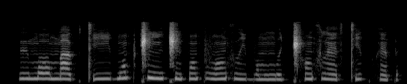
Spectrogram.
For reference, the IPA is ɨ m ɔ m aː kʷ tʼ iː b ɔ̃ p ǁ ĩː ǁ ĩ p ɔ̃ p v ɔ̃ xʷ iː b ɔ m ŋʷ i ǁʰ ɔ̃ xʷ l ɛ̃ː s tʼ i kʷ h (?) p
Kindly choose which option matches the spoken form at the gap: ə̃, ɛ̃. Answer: ɛ̃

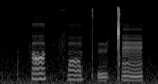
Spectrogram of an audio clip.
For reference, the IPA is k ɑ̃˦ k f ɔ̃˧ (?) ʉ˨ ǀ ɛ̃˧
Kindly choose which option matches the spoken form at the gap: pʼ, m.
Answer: pʼ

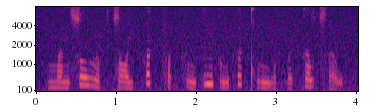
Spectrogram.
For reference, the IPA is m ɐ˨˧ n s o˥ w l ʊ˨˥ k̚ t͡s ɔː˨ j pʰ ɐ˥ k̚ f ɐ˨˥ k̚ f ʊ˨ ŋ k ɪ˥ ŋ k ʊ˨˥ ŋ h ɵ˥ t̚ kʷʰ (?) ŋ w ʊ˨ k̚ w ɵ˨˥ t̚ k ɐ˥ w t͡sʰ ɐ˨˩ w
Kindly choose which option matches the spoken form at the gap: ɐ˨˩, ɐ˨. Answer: ɐ˨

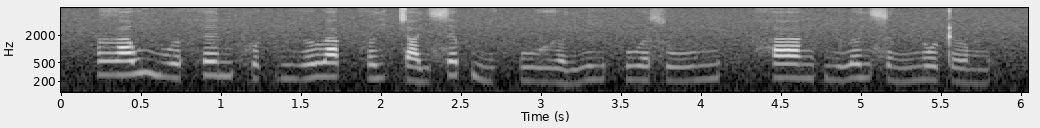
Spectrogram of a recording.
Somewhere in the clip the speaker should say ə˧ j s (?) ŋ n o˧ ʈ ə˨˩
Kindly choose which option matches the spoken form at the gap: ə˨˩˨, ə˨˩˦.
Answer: ə˨˩˨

